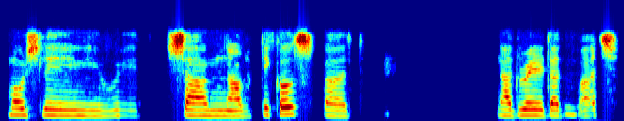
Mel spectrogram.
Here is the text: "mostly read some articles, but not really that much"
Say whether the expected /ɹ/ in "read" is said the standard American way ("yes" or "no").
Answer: no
